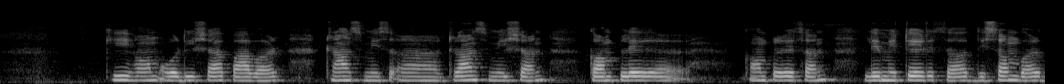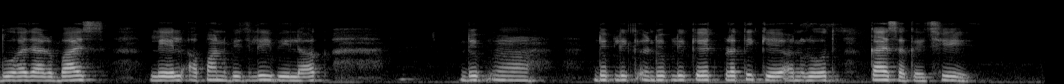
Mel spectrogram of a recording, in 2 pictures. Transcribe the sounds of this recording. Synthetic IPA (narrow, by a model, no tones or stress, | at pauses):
kiɦəmoɖisapabəɾʈɾasiʈɾansmisənkmpe | kampɾesənlimiʈeɖsə̃d̪isəmbəɾd̪uɦəd͡ʒaɾbais | leləpənbid͡ʒlibilək | ɖ | ɖuplɖuplikeʈ̚pɾət̪ikeənuɾod̪ʱkɛjsəkɛt͡ʃʰi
